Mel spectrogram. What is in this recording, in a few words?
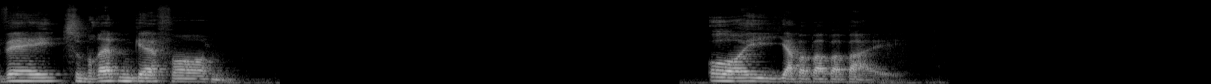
pronunciation drill; maskilim medley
